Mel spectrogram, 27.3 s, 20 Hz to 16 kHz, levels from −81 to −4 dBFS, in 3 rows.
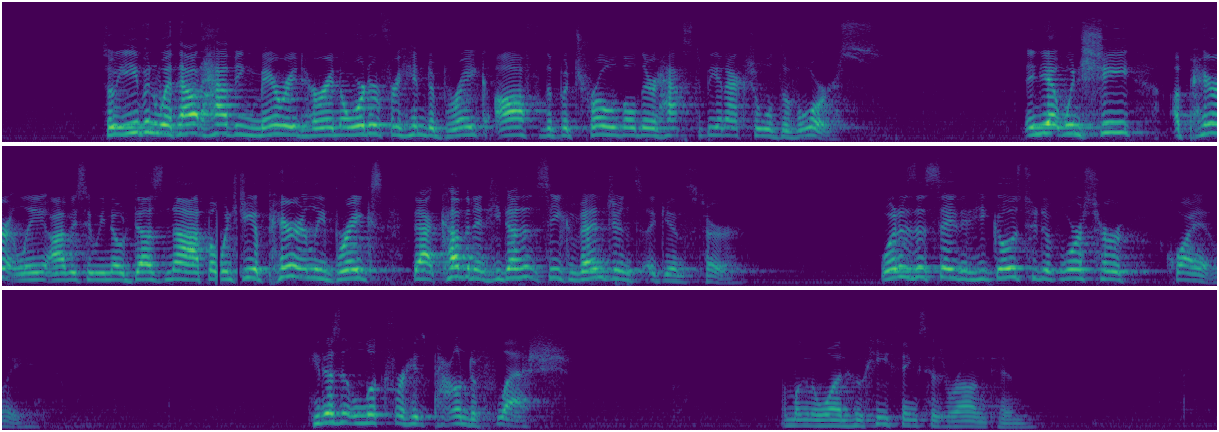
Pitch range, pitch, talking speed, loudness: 190-235 Hz, 210 Hz, 160 wpm, -31 LUFS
